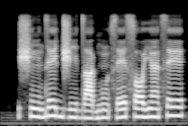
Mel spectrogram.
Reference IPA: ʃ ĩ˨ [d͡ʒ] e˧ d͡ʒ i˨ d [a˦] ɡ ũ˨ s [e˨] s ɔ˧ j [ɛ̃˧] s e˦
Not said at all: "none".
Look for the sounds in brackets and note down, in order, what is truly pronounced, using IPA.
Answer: d, a˨, e˨˦, ɛ̃˧

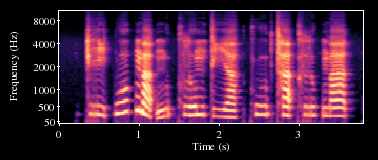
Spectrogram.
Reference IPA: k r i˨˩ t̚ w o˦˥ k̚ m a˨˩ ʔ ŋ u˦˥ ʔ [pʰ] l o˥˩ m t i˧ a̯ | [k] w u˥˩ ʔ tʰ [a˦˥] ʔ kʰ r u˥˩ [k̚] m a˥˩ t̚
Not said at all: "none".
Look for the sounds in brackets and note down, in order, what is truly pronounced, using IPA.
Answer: kʰ, kʰ, a˥˩, k̚

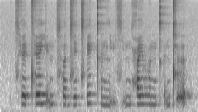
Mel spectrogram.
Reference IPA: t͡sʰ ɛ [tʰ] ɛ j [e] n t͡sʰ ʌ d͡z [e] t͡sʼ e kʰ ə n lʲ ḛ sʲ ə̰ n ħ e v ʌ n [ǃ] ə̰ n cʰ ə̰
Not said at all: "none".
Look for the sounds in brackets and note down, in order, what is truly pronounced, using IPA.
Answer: tʰ, ḛ, e, kʰ

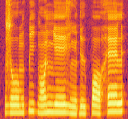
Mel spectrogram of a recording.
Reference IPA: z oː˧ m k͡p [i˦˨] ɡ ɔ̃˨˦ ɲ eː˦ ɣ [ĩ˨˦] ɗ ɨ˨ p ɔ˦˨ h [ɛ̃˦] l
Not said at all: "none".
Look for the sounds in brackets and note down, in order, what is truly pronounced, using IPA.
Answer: i˦, ĩ˨, ɛ˦

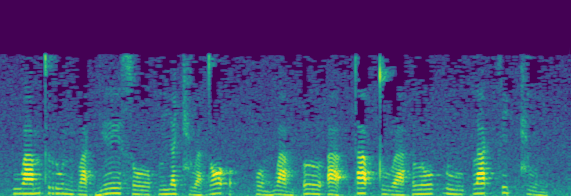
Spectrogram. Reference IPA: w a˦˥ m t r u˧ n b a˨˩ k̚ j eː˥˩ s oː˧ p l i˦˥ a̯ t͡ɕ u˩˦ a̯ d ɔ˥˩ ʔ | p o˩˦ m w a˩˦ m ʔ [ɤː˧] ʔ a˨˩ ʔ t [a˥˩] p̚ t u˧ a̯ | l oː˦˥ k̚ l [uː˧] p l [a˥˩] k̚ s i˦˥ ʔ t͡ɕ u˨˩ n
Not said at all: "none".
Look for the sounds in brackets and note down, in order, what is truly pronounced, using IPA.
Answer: ɤː˧, a˥˩, uː˧, a˥˩

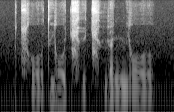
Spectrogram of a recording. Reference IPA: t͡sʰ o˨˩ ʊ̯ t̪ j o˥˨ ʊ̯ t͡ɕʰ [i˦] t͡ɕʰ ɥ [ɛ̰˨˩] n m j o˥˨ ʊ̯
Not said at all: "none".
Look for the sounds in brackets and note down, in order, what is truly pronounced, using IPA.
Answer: i˨˩, ɛ˨˦

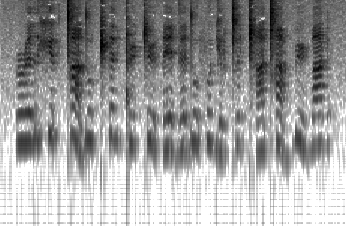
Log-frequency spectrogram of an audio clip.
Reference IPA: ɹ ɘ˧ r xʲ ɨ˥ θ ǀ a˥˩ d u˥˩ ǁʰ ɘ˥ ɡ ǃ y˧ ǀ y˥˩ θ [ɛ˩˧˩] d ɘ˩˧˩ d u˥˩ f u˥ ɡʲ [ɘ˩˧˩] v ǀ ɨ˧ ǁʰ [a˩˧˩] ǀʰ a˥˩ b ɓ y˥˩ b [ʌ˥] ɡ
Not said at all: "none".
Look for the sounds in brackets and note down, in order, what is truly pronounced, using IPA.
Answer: e˩˧˩, ɘ˩˧˩, a˩˧˩, a˥

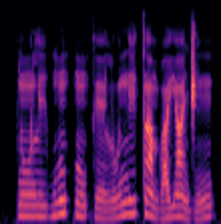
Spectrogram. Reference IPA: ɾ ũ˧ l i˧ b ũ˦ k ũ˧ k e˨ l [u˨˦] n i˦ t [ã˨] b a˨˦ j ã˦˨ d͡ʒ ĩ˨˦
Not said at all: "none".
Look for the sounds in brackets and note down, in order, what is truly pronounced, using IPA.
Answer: u˨˦, ã˦˨

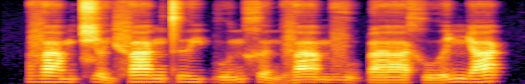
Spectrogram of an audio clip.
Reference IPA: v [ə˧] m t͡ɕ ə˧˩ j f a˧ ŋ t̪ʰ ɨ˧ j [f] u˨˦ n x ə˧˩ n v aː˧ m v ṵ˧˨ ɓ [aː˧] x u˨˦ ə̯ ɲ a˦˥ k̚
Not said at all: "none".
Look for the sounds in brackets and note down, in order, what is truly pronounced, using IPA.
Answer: a˧, ɓ, aː˧

